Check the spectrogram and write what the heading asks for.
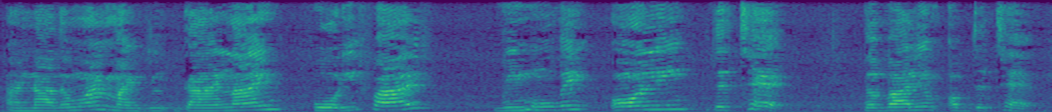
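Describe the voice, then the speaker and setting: A Spanish-speaking woman hairstylist narrates a haircut tutorial, giving slow step-by-step instructions and repeating herself a lot. Her pitch is fairly high. The room is echoey, with faint ambience and slight background noise.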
